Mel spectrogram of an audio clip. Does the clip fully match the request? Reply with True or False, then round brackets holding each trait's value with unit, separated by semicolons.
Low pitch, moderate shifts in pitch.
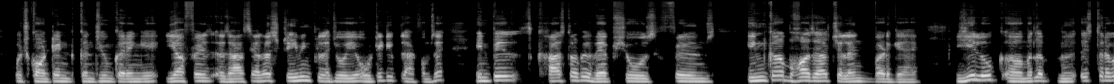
False (145 Hz; 3.7 semitones)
